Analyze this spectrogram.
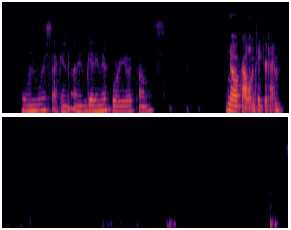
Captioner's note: silence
